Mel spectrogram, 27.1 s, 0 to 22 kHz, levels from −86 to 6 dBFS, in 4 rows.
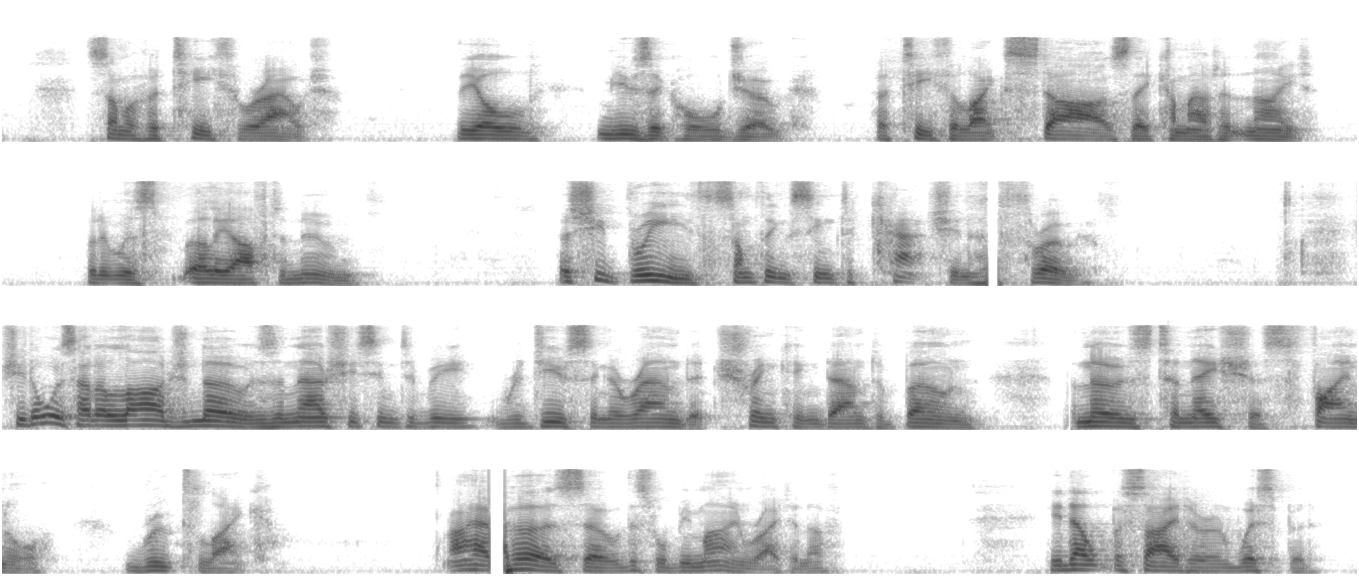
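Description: Packet loss on an ADPCM call drops about 60 ms at 11.70–11.77 s after "catch in", 20 ms at 18.88–18.93 s after "shrinking down to bone", and 80 ms at 22.76–22.88 s before "so this will be". Each gap is filled with silence, knocking the decoder's predictor and step size out of step, so each hard-edged hole ends in slight distortion that settles within tens of milliseconds. The G.722 wideband coding around these gaps, consistent with 64 kbit/s, stays clear.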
